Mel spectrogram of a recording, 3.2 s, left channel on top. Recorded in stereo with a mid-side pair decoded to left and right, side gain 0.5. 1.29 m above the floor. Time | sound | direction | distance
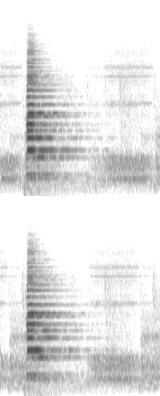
0.5 | a car horn | 30° left | 6.5 m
